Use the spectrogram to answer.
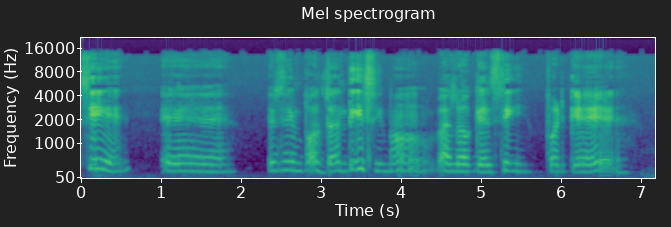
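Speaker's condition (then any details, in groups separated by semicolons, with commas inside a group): Cerebral palsy; acquired language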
